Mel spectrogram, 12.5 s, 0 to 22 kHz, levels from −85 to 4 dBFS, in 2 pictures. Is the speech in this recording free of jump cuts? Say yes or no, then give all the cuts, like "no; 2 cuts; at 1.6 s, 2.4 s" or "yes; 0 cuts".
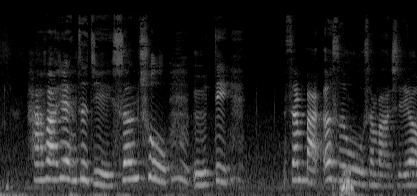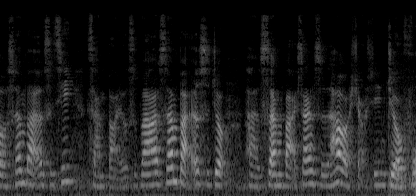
yes; 0 cuts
